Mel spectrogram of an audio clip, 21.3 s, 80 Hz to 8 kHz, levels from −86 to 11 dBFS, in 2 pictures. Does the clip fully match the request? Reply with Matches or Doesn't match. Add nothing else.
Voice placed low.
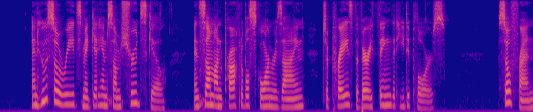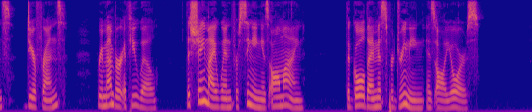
Doesn't match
